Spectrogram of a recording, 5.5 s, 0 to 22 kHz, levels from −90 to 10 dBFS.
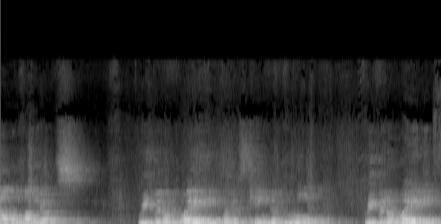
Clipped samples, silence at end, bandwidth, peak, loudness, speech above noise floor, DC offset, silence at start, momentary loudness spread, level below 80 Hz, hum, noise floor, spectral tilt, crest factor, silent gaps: under 0.1%; 0 s; 10.5 kHz; -2 dBFS; -17 LUFS; 32 dB; under 0.1%; 0 s; 16 LU; -56 dBFS; none; -49 dBFS; -7.5 dB/octave; 16 dB; none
